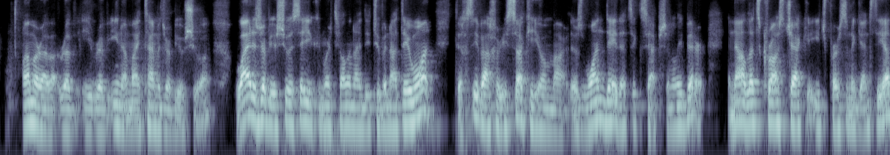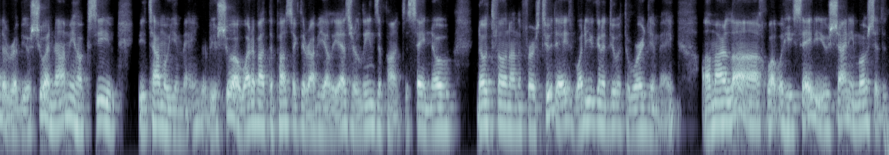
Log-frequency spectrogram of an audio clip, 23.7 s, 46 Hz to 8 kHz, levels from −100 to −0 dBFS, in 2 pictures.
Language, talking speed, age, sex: English, 210 wpm, 20-39, male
